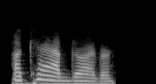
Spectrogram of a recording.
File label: "driver", pronunciation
